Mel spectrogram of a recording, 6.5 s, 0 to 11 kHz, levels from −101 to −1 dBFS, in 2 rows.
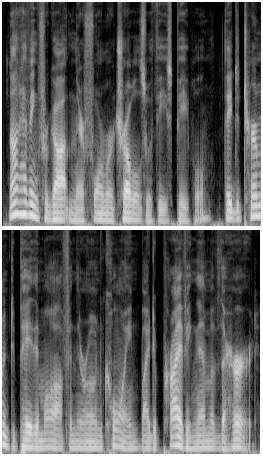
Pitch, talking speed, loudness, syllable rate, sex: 105 Hz, 230 wpm, -19 LUFS, 6.0 syllables/s, male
